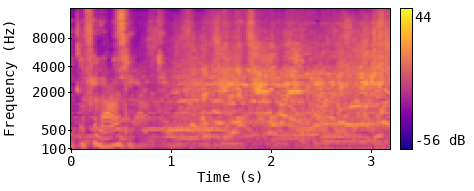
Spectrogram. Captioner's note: crowd yelling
